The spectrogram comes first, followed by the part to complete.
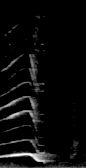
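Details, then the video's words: Black-naped oriole from Aceh, a very active singer, recorded as a lure to draw other orioles into singing: one loud, clear fluted whistle holding level and rising slightly, then sliding down sharply, lasting about half a second in a quiet setting. "Kicauan kepodang emas pikat, Super gacor"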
